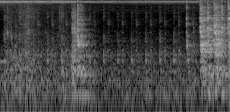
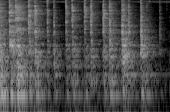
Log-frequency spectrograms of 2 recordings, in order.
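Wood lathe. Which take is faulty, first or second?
second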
